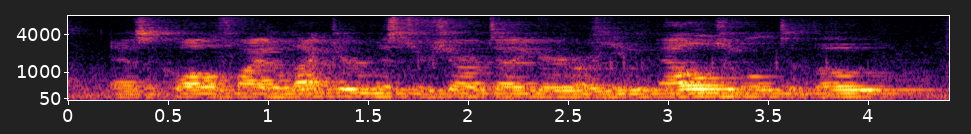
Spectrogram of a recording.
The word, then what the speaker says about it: Schartiger: You pronounced it Schartiger? Schartiger, yes.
